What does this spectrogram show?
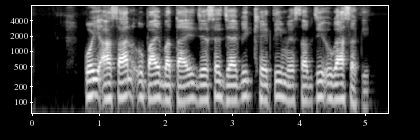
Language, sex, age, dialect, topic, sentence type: Magahi, male, 18-24, Western, agriculture, question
